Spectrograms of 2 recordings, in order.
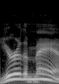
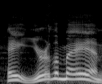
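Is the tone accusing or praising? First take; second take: accusing; praising. First: It sounds like a serious accusation. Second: It sounds like a casual, friendly compliment.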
